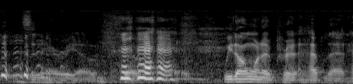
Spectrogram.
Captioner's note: laughter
